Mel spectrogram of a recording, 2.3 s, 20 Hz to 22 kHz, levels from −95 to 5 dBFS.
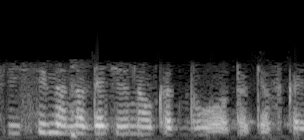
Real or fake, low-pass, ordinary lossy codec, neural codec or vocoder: fake; 19.8 kHz; AAC, 16 kbps; vocoder, 44.1 kHz, 128 mel bands every 256 samples, BigVGAN v2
